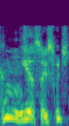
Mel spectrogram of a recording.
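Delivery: mocking voice pitched very high. Retelling what a bandmate would say walking in: mocking imitation of Dave. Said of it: "he didn't really sound like this".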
